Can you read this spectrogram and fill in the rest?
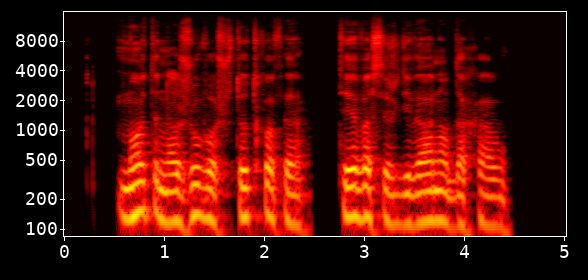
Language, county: Lithuanian, Šiauliai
